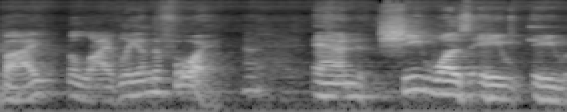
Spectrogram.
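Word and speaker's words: Fowey: And and the the foy uh I know it says fou or foe, but it seems to be pronounced foy, near as I can tell for my British friends.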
